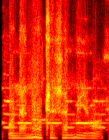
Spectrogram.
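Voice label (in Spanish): "buenas noches", Spanish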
